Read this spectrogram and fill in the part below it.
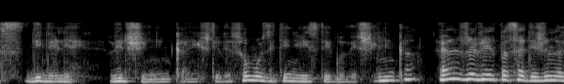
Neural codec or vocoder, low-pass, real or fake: codec, 16 kHz, 4.8 kbps, FACodec; 7.2 kHz; fake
